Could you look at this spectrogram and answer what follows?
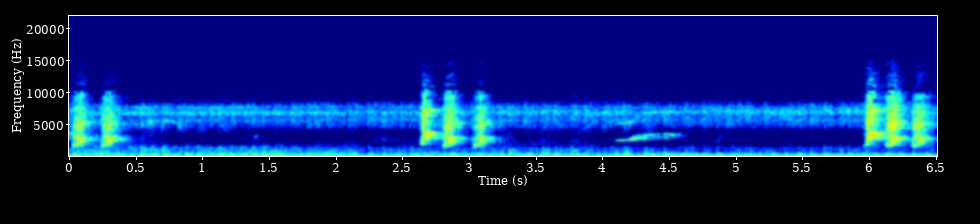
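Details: Blue magpie nestlings waiting for food: three bursts of harsh, buzzy, stacked chirps spaced a few seconds apart, plus one short rising whistle, over a steady low rumble of background noise.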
